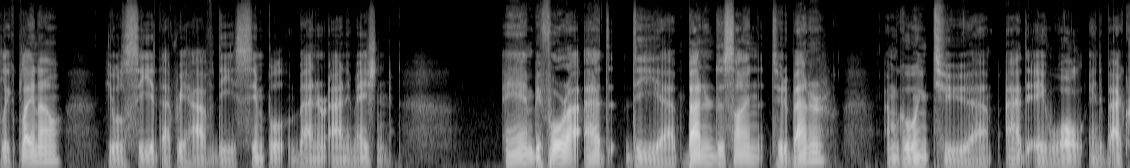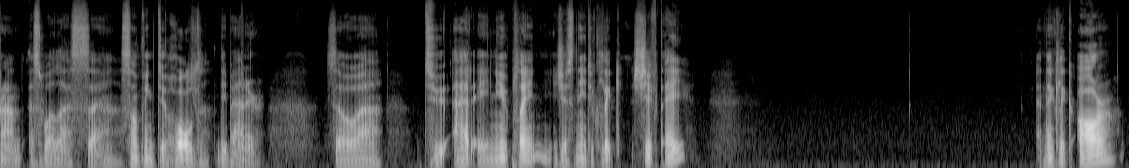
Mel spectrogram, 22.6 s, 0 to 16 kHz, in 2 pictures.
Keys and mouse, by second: 1.0-3.9 middle drag, 4.7-7.1 drag, 7.1-9.4 middle drag, 12.8-15.3 middle drag, 17.7 shift+a, 22.0 r.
